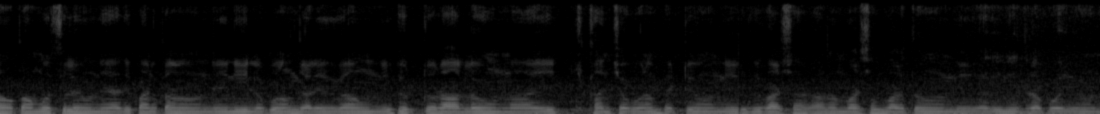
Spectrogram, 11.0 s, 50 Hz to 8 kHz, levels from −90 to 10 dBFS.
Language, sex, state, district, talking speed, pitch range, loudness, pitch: Telugu, male, Andhra Pradesh, Guntur, 135 wpm, 125-130 Hz, -50 LUFS, 125 Hz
